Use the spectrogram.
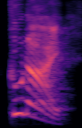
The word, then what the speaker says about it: kunai: and longbow and half bow and you have kunai how do you say that yeah you did it you did it kunai you got kunai and sticky bombs and black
